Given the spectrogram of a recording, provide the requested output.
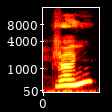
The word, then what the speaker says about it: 人: 사람들은 그냥 ren 이렇게 하는데 런, 사실은 그게 R 발음이 아니고요. ren. R과 깊은 우리나라 왜 옛날 세종대왕 시절에 세모 글자 있었죠. 세모. 그게 즈 이런 발음이잖아요. 그 발음이 섞인 거야.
